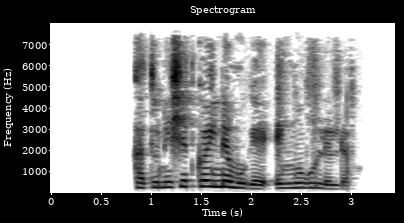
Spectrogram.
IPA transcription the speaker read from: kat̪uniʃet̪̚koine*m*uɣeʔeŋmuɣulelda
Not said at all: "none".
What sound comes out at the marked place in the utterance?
m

